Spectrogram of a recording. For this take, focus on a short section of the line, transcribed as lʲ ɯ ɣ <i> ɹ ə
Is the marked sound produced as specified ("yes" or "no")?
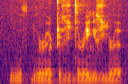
yes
